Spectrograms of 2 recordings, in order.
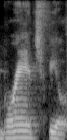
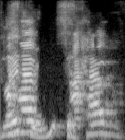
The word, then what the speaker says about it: Blanchfield: I'm going Branchfield. Or you didn't know how to pronounce her last name ever. You just said Branchfield. You said Branchfield. No, okay. I said Blanchfield.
